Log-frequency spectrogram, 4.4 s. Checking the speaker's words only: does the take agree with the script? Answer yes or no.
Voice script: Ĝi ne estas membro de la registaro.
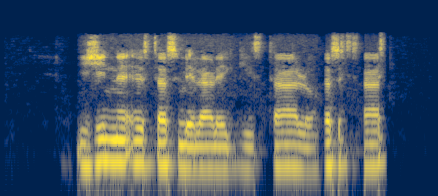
no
